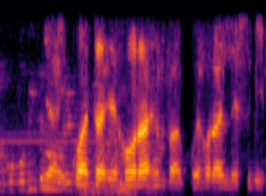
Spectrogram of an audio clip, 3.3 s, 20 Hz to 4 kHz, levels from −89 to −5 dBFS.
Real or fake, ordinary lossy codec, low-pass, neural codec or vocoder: real; none; 3.6 kHz; none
